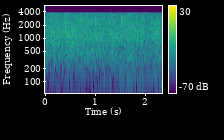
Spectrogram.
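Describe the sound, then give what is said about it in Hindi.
Applause from an audience thanking a woman at an event, a steady, dulled wash of clapping at even loudness with no single claps standing out. “एक बार दीदी के लिए तालियां। ताली बजाने से exercise भी होता है, अच्छा बढ़िया, ब्लड सर्कुलेशन भी बढ़िया है यार।”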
